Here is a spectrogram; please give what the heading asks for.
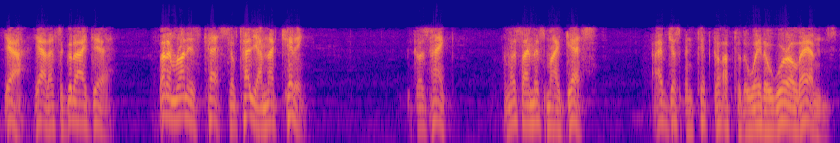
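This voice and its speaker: Guy acting as a shaken test pilot pleading his case, 1950s radio serial, rough voice, tinny old recording. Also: medium pitch, close to an everyday voice. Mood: earnest, haunted. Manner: urgent, halting, earnest. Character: shaken, insistent male rocket test pilot. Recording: muffled old 1950 radio broadcast recording.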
